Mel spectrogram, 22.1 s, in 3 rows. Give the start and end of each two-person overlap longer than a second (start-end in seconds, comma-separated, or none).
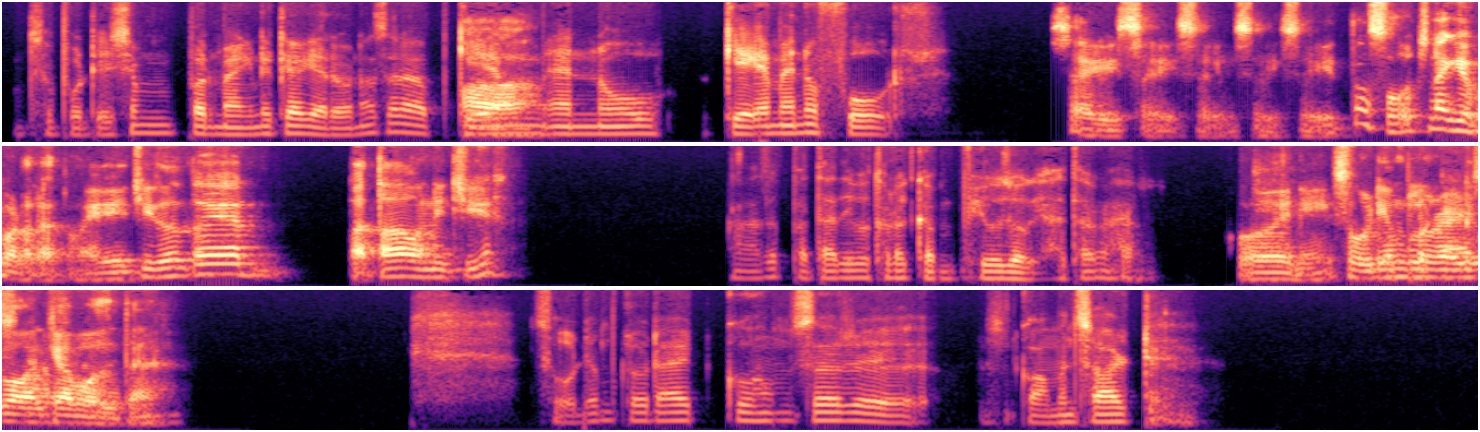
14.3-15.6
